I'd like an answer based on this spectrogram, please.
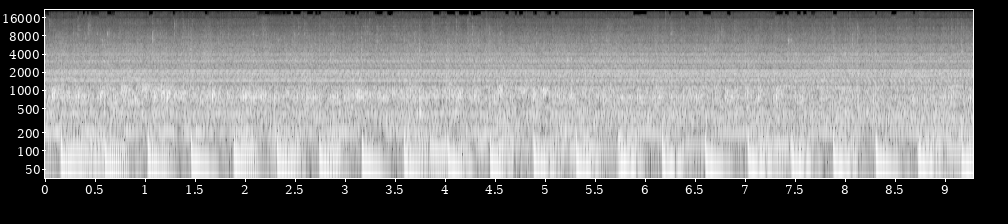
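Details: Keurig K-Compact coffee maker brewing a K-cup pod on the large cup size, after the initial line flush. Steady pumping hum with a fast pulsing throb of about two beats a second as water pushes through; normal brewing.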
